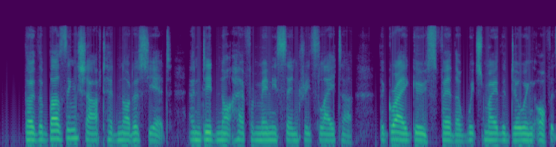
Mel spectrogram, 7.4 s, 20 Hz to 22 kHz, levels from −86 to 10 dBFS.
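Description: Speech clip with a filter restarted on every block, all the way through. Each 10 ms block starts from silence because the filter state isn't carried over, so every boundary kicks off a little transient. Together they make a steady 100 Hz buzz that rises and falls with the speech level.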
